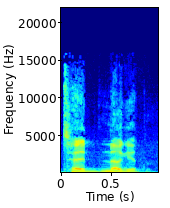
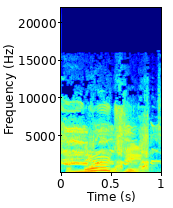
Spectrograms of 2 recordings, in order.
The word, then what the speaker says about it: Nugent: Is it Ted Nugget? – Nugent.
